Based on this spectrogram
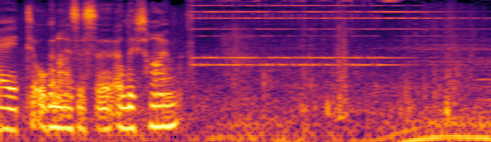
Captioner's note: phone rings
